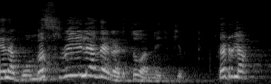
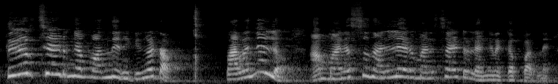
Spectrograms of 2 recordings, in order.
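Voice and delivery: ordinary talk

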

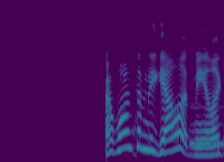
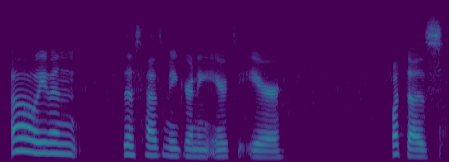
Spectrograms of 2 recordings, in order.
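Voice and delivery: ordinary talk, nothing marked

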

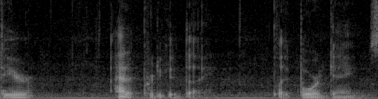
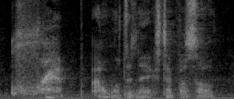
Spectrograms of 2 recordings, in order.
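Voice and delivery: whispered; 4 semitones higher, 4 dB quieter than usual. Retold or imitated. Quoting own reaction after episode.

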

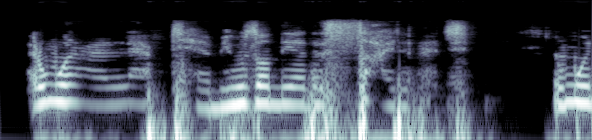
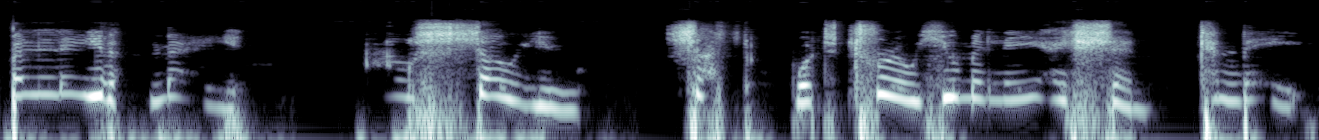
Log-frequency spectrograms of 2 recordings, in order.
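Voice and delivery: bitter rage; 9 semitones higher than usual. Acted. Villain raging at mockery.

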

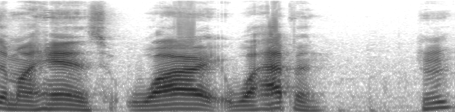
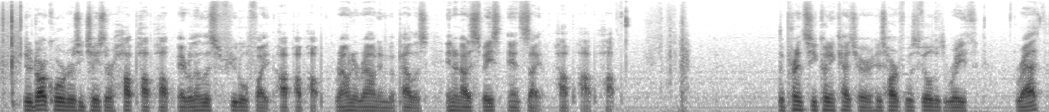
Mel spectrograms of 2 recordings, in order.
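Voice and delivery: rushed story reading; 2 semitones lower, 5 dB quieter, much faster than usual. Acted. Player reading a storybook to the baby, rushed story reading. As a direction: rattle through the storybook quietly.

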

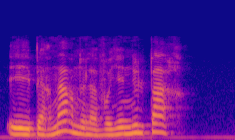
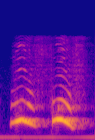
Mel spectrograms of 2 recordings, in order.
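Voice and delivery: very high, loud barks; frightened barking; 8 dB louder than usual. A narrator's reading. Lost dog barking in the snowstorm, very high and loud. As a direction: bark out in fear in the storm. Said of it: "Bernard aboyait".

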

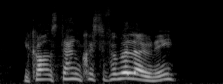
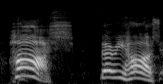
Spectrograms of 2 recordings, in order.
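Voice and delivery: loud, high cry of shock; mock shocked; 9 semitones higher, 9 dB louder, much slower than usual. Real, not acted. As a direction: gasp it out, scandalised. Reacting to a rude tweet.

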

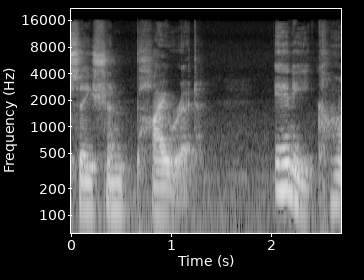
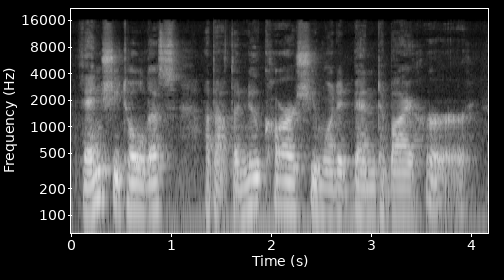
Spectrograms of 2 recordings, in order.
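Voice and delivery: ordinary delivery, nothing marked

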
